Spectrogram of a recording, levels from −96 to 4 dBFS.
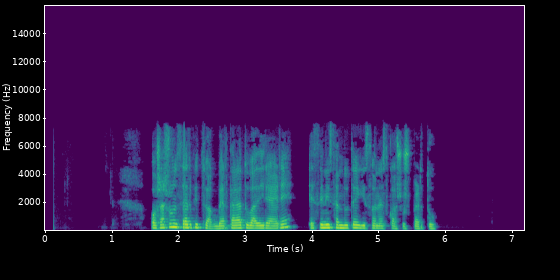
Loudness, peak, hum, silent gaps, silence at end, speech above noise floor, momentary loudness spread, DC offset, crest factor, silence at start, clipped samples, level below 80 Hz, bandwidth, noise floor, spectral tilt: -17 LUFS; 0 dBFS; none; none; 1.35 s; over 74 dB; 12 LU; under 0.1%; 18 dB; 1.6 s; under 0.1%; -58 dBFS; 7.8 kHz; under -90 dBFS; -7 dB/octave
